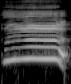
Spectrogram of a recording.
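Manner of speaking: put-on high, loud baby shriek; mock baby shriek. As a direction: let out a startled baby yelp. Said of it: "is like".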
